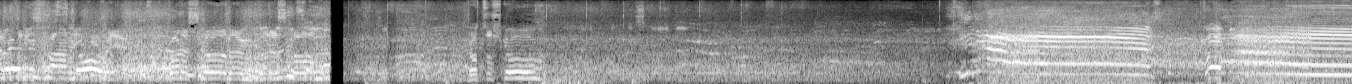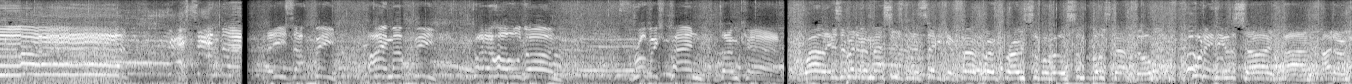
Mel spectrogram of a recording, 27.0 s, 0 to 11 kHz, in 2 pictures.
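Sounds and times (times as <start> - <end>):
crowd shouting and cheering: 0.0 - 27.0
close held yells: 9.5 - 15.9.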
